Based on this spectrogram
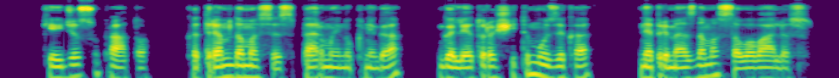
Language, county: Lithuanian, Vilnius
